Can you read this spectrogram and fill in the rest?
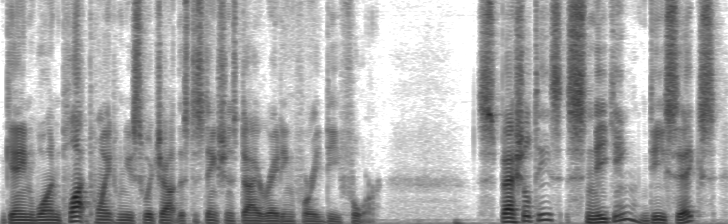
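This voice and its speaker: A man with a fairly low voice works through a tabletop game's rules. He reads passages aloud, then adds his own musing asides. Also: animated, measured pace, a bit bright. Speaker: channel host. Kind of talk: reading and explaining game rules.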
